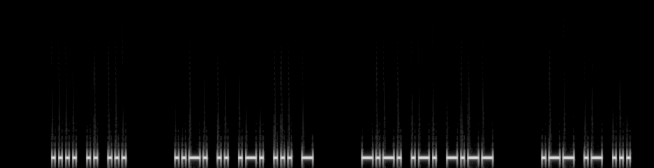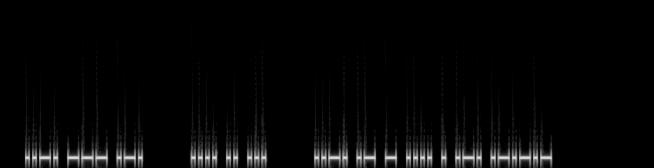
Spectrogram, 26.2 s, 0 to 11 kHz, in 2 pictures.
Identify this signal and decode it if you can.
Morse code, heard as a keyed tone, about 17 wpm, 700 Hz. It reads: HIS FIRST CRY WAS FOR HIS FATHER.
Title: 2x Word-Spacing - Sentences from Top 500 Words - 17wpm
